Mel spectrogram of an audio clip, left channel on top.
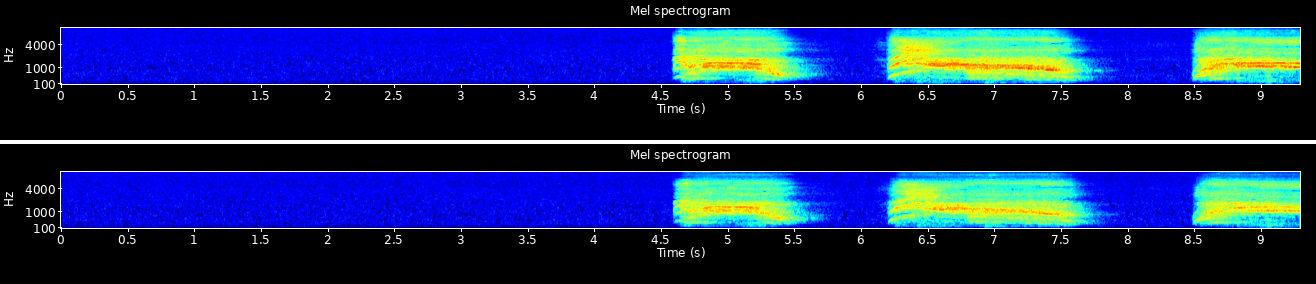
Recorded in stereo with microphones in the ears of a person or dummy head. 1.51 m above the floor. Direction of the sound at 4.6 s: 70° left (ahead or behind).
